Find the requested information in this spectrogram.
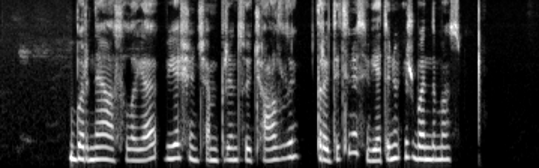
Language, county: Lithuanian, Vilnius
